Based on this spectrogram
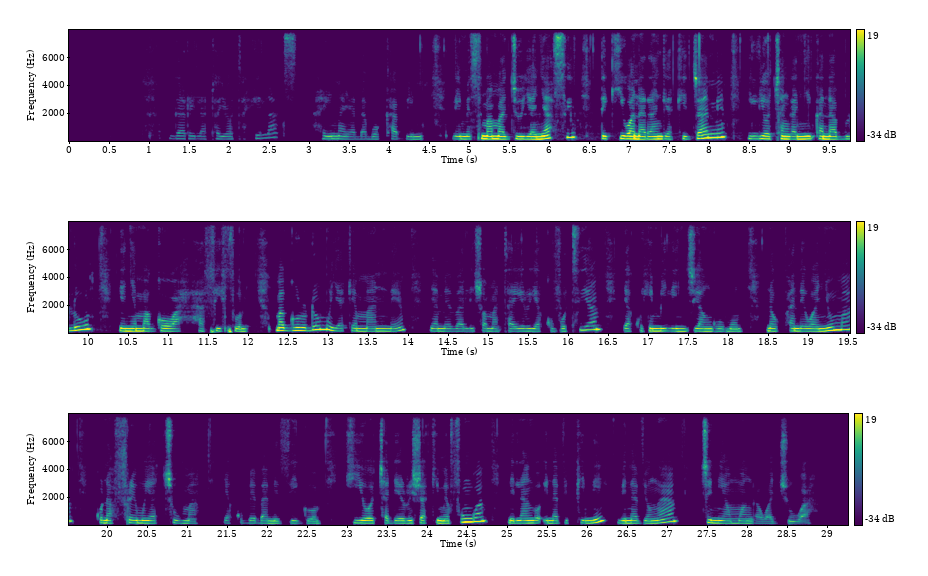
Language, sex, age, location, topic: Swahili, female, 25-35, Nairobi, finance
